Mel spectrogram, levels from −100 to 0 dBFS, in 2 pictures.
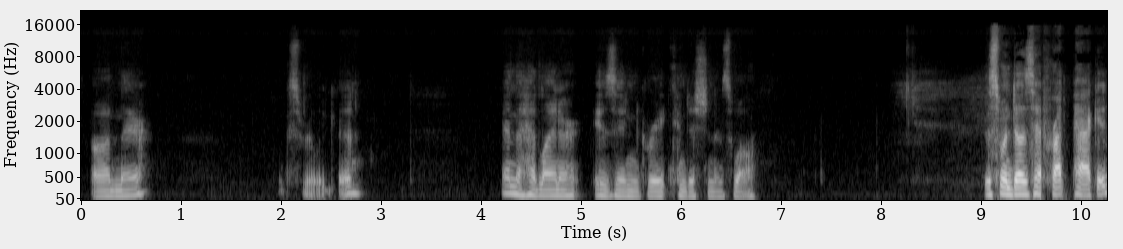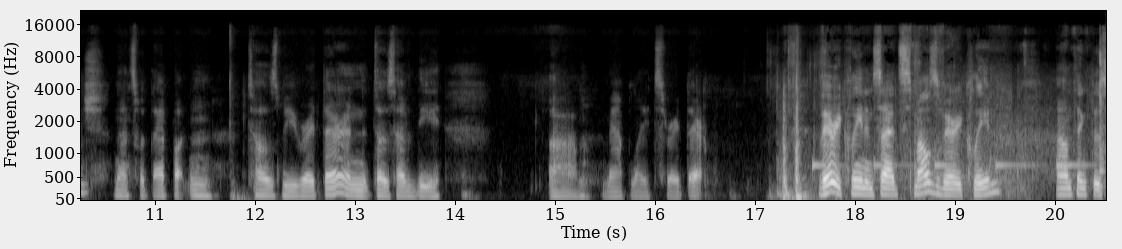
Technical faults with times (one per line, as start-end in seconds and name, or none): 9.59 skip ahead
9.75-11.38 jitter buffer speed-up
